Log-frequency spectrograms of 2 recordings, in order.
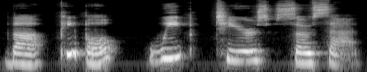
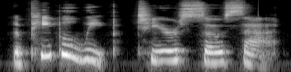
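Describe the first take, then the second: First: Very slow, each syllable separated; checking the syllable count aloud. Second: Slow recited line; first reading before counting; reading a poem line. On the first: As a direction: count out the seven beats slowly. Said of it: "Let's check it". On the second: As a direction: read it out like a poem, tears so sad drawn out. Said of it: "see how I've created". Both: Shown as a demonstration.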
